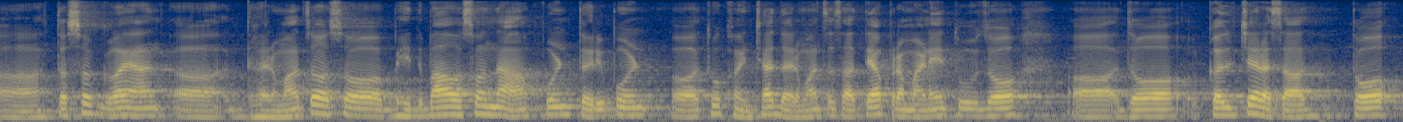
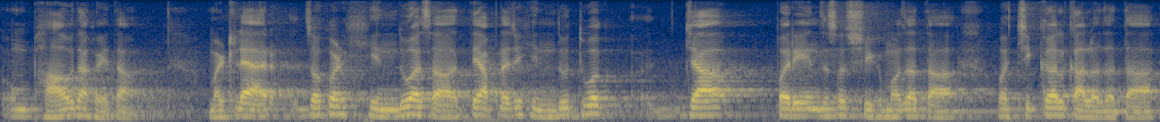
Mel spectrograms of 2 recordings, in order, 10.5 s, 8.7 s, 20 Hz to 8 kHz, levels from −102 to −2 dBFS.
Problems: background sounds at intervals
